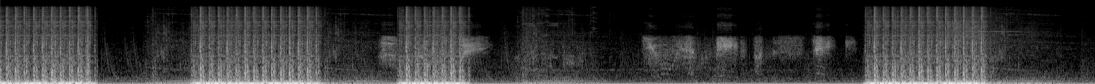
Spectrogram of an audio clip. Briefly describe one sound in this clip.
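Laser cannons fire in loud, roaring bursts.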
